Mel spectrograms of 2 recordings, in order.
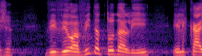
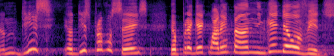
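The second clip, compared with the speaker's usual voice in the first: high, mock, taunting, crowing gloat; 8 semitones higher than usual. Voicing what a prophet might have said to his people: imitating someone mocking and gloating. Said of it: "estar zombando do povo de Jerusalém".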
